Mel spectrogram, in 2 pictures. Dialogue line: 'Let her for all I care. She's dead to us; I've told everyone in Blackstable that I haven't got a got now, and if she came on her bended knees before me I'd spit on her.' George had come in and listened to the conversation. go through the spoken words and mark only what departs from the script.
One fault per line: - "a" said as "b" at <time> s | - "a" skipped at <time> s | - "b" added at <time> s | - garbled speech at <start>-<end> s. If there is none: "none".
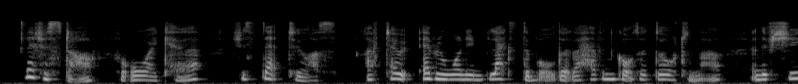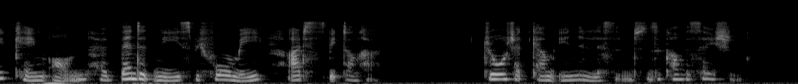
- "starve" added at 0.5 s
- "got" said as "daughter" at 6.5 s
